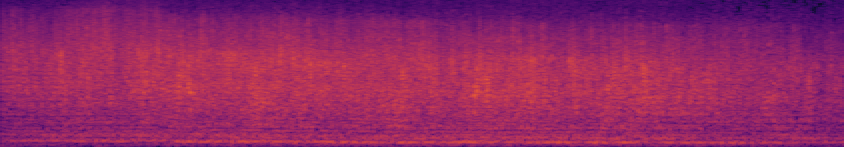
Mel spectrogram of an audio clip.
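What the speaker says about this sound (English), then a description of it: "Recon plane going over." A recon plane passes overhead in a video game, a steady broad engine drone holding loud and continuous throughout with no talk over it.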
